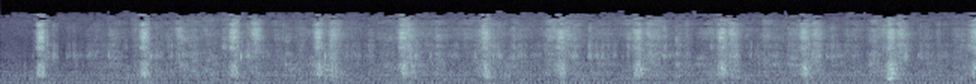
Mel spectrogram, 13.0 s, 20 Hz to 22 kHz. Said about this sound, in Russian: Капалабхати. Делаем. Давайте сделаем 27 раз капалабхати.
